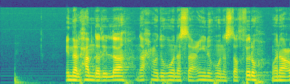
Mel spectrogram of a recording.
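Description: A young man speaks steadily into a microphone through a loudspeaker.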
